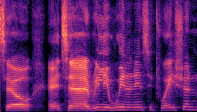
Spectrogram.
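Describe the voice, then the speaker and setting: A man speaks at a high pitch in a bright, sharp tone with ordinary pitch variation. The recording is very clean, with a silent background. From Argentina. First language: Spanish. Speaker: esports caster. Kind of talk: live commentary.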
